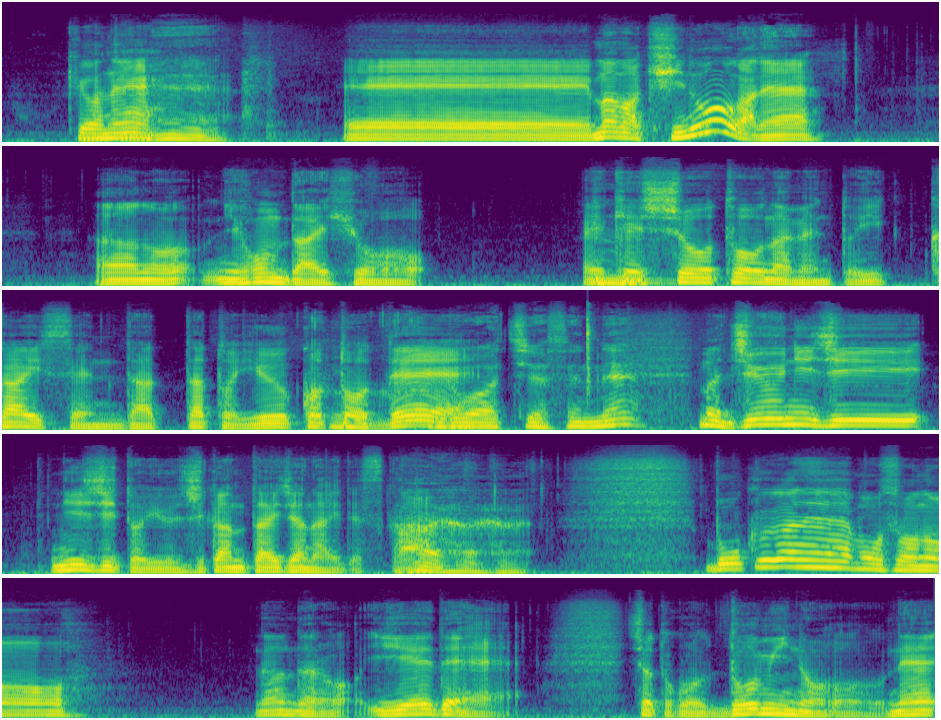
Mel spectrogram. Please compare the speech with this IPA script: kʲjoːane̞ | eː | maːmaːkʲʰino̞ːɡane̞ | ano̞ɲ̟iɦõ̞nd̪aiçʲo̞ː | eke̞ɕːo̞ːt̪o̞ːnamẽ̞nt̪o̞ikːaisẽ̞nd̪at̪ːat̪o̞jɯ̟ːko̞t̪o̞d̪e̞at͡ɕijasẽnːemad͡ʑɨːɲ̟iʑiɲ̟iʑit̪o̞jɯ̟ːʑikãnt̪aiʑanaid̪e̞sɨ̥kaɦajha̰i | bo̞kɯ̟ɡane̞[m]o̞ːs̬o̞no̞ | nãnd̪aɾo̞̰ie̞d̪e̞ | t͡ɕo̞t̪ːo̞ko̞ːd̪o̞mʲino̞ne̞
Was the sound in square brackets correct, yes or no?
yes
